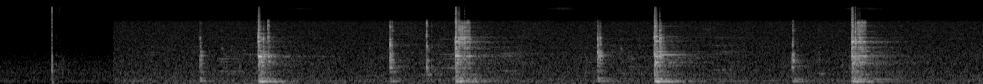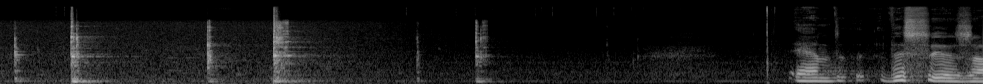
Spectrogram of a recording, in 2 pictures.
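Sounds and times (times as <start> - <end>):
faint hiss: 0.0 - 19.6
clock mechanism ticking captured through an accelerometer: 1.2 - 15.0
speech: 17.8 - 19.6.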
